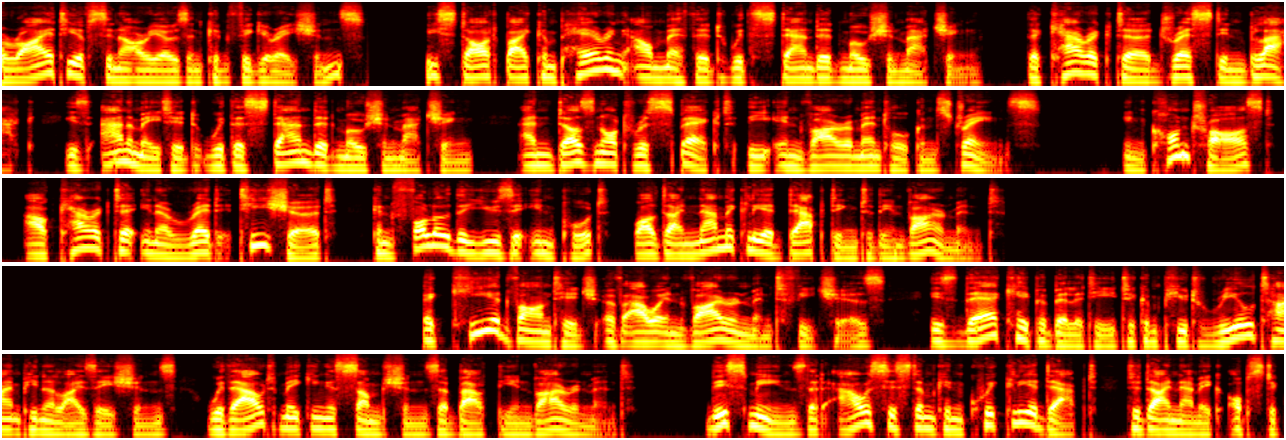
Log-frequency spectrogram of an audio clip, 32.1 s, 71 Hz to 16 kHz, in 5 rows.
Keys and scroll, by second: 4.3 Left, 5.3 Down, 13.5 Down, 18.0 Down, 21.3 Left, 21.7 Down, 22.1 Right, 25.0 Down, 25.4 Left, 28.7 Down, 29.4 Up, 30.0 Left, 30.8 Left, 31.9 Right.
